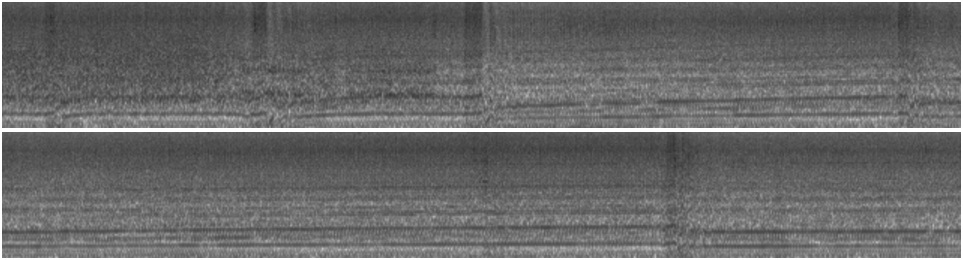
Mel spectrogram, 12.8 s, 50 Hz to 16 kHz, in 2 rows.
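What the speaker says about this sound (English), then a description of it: "This V8 is raucous." V8 drag car in a racing video game screaming at top speed, a loud raucous engine note climbing steadily through several quick upshifts that each drop the pitch briefly before it rises again.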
